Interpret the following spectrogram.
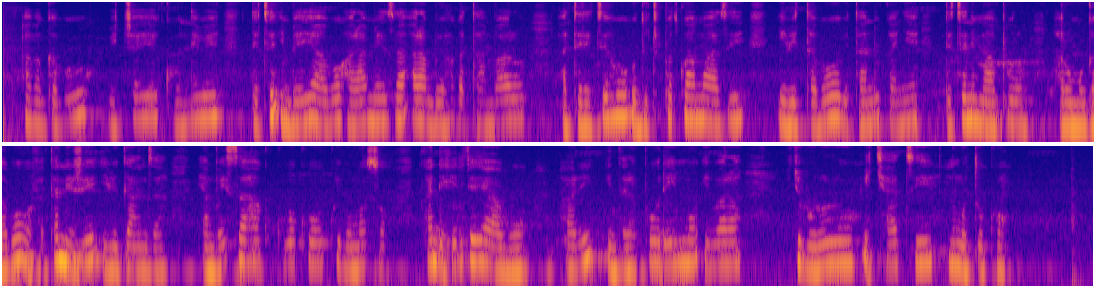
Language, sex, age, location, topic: Kinyarwanda, male, 50+, Huye, health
